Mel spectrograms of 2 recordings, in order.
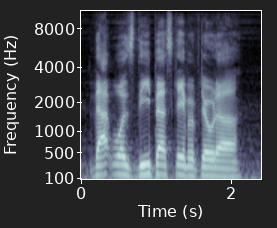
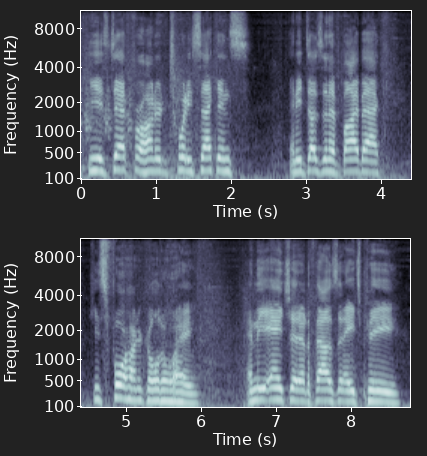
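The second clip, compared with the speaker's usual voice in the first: play-by-play; 4 semitones higher than usual. Acted. Tense late-game casting.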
